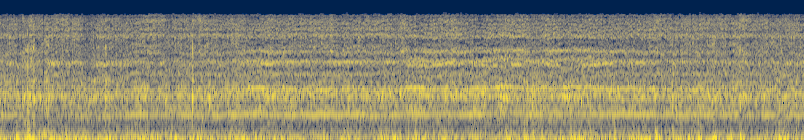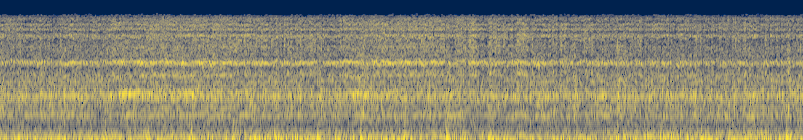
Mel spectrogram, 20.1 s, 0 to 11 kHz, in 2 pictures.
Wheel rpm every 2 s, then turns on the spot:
160, 160, 160, 160, 160, 160, 150, 150, 160, 160.
none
